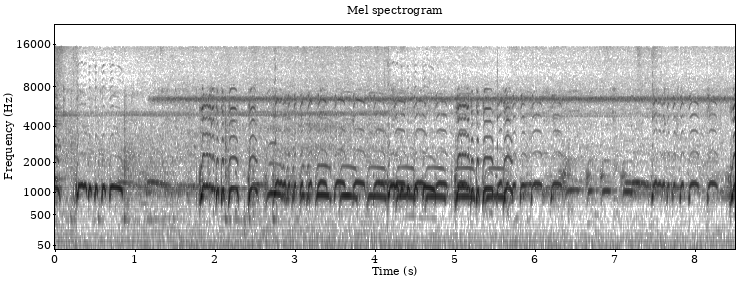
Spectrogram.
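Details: Local zebra dove calling loudly to provoke other zebra doves to reply: near-continuous rolling cooing notes in quick runs, louder strong phrases now and then, other doves cooing behind.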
